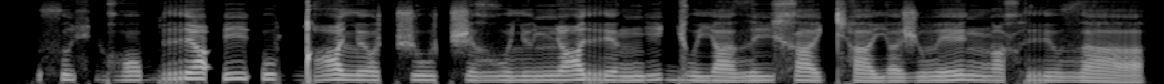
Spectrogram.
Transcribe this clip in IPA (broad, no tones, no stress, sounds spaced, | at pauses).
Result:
θ u ç ɡʱ ɔ b rʲ ɑ ʔ i ʔ u ɡ͡ǃ ɑ lʲ ɔ t͡ʃ u t͡ʃ ə ɣ u lʲ u ɲ ɑ rʲ ɜ ŋ i ɟ u j a ð i x a ɪ̯ cʰ a j ɜ ʒ β e ŋ ɑ x rʲ u ð a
